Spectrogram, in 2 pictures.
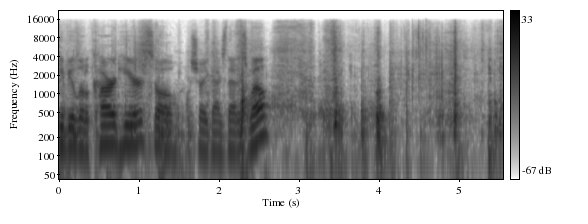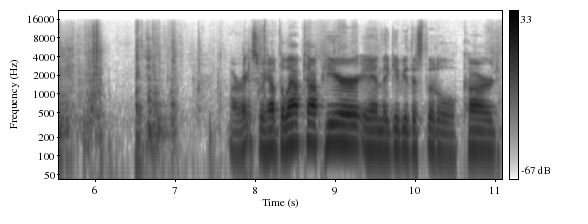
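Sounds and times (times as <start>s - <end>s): plastic film crinkling: 3.4s - 6.2s.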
